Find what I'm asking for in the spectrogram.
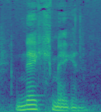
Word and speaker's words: Nijmegen: Nijmegen. – Nijmegen.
